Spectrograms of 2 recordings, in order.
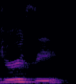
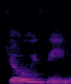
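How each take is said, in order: First: The R sound is clearly pronounced. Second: The R sound is dropped from the word. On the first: The speaker calls it right. "like a hard R" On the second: The speaker calls it wrong. "We don't say it like that"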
